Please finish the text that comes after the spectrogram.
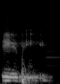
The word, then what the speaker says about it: Devi: But people find Devi much easier, but then again, they're not even pronouncing it properly. Yeah, Devi. So I had to sit down at work one day and I was like, it's Devi, which means goddess, which means put respect.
